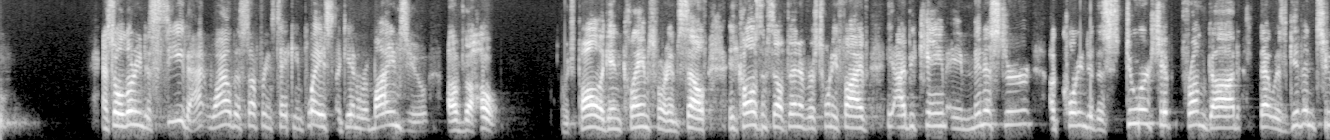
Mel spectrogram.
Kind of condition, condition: setting, large echoing room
